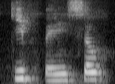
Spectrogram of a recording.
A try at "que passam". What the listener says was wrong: Não. No lugar do A, você bota o E. Que passam.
